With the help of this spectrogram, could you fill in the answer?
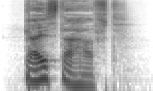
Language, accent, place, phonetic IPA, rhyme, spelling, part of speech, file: German, Germany, Berlin, [ˈɡaɪ̯stɐhaft], -aɪ̯stɐhaft, geisterhaft, adjective, De-geisterhaft.ogg
- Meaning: ghostly, spectral, unearthly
